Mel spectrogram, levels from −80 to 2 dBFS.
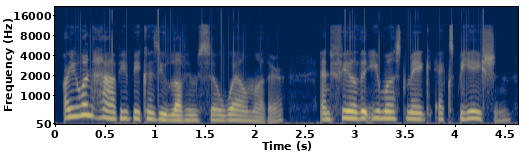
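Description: From 0.12 s to 4.63 s, the speech carries word clock ticks. They arrive at a steady rate, roughly every 20 ms, about two hundred in all. Each is sharp and brief. The receiving device runs on its own clock, unlocked from the sender's. The two clocks drift apart by roughly a thousand parts per million. At each slip, one sample is dropped or repeated. That small break in the waveform is the tick.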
